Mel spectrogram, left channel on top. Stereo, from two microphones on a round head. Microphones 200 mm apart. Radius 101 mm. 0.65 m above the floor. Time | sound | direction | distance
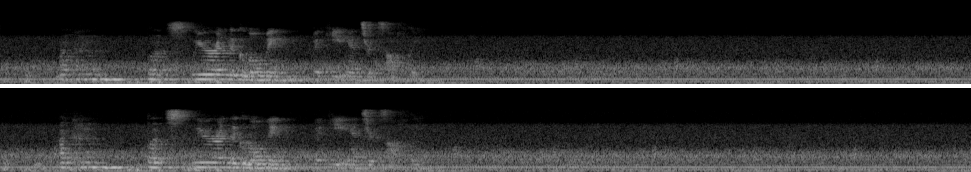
0.6 | a woman speaking | 35° right (ahead or behind) | 2.5 m
1.9 | a woman speaking | 85° left | 6 m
